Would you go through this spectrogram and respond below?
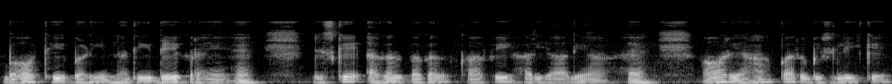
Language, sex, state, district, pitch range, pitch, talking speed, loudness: Hindi, male, Madhya Pradesh, Umaria, 80-100 Hz, 90 Hz, 120 wpm, -18 LUFS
